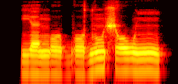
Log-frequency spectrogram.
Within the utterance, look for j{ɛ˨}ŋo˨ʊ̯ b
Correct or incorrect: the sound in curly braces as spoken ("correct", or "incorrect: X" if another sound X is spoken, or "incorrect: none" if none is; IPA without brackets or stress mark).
correct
